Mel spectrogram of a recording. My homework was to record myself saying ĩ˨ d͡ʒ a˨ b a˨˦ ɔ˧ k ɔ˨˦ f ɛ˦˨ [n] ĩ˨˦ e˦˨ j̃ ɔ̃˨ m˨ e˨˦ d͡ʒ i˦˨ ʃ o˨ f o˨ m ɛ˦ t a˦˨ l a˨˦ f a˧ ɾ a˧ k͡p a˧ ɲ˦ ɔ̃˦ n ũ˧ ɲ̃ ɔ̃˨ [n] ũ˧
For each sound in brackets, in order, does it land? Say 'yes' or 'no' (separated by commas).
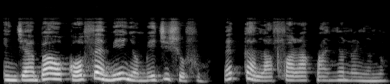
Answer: no, yes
